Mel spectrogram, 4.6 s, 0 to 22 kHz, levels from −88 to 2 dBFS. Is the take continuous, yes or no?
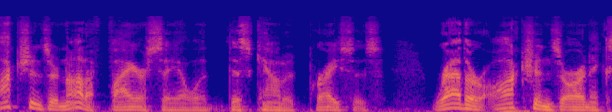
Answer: yes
